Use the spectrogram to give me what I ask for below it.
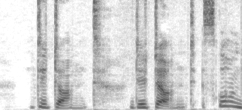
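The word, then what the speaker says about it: détente: हम एब बोलते हैं हमारा नेक्स्ट वर्ड है डिटन डिटेंट इसको हम डिटन प्रोनाउंस करते हैं डी ई टी ई एन टी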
